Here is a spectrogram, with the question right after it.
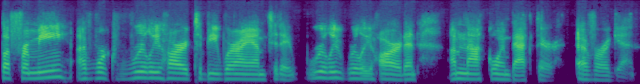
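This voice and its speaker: Reflective woman guest, sincere and steady, dull remote sound. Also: sits low, normal speed, vocal fry, no room sound. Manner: earnest, reflective, repeats words when restarting. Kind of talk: conversational interview.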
